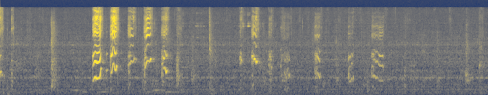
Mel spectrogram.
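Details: Young blenheim Cavalier King Charles Spaniels, five littermates at play in their pen at home; a cluster of rapid squeaky yips and small barks around two to four seconds, then sparser high yelps trailing off.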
